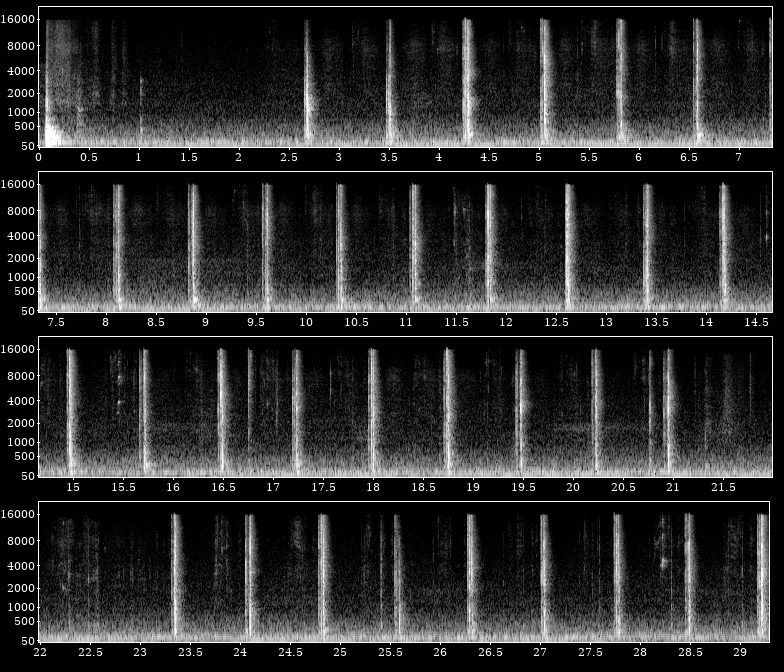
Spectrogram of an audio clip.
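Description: Trading cards being set down one at a time onto a stack, a sharp click with each card about every three quarters of a second, with a pause of about two seconds before the clicking resumes.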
